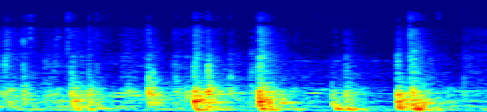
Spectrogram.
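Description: About six sharp taps and knocks in two seconds: a pen being handled and tapped on paper at a tabletop while a number is written down.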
